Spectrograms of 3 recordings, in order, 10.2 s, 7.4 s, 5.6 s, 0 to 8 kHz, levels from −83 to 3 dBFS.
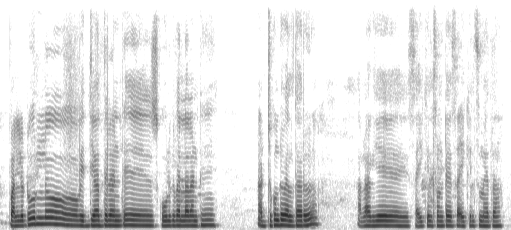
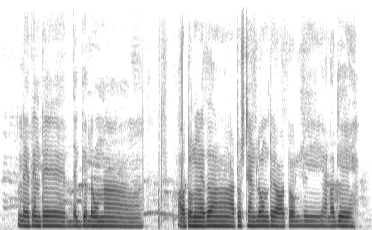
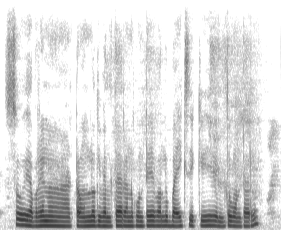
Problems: none marked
